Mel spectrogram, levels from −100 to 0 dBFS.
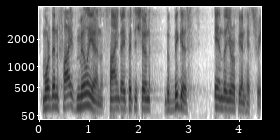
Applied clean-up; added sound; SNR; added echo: none; none; none; none.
